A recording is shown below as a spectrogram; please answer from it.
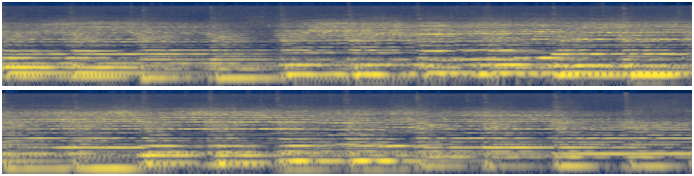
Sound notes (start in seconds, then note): none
